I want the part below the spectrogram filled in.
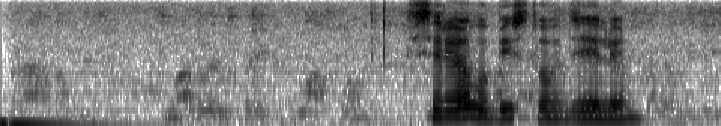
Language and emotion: Russian, neutral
